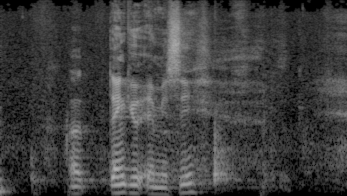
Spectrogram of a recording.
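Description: A man speaks into a microphone.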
